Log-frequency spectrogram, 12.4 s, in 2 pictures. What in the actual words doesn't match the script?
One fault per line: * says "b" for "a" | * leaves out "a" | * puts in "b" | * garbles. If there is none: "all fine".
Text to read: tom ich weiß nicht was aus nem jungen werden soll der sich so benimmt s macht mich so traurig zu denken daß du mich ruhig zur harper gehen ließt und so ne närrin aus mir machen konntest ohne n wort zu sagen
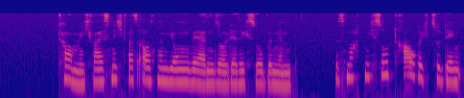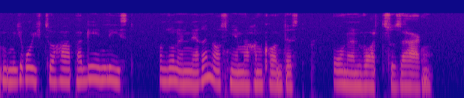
* leaves out "daß du"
